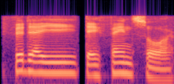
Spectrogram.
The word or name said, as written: Fidei Defensor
